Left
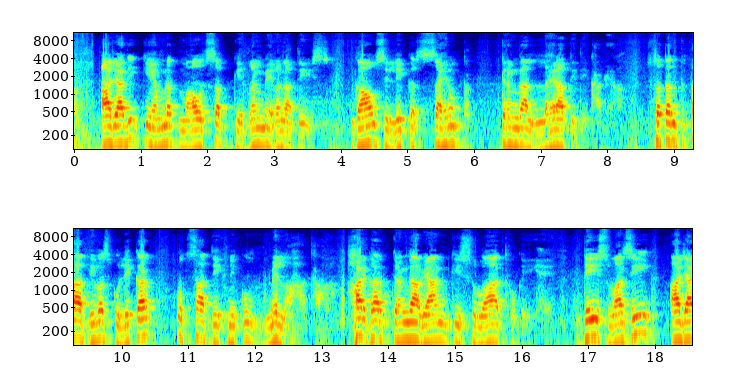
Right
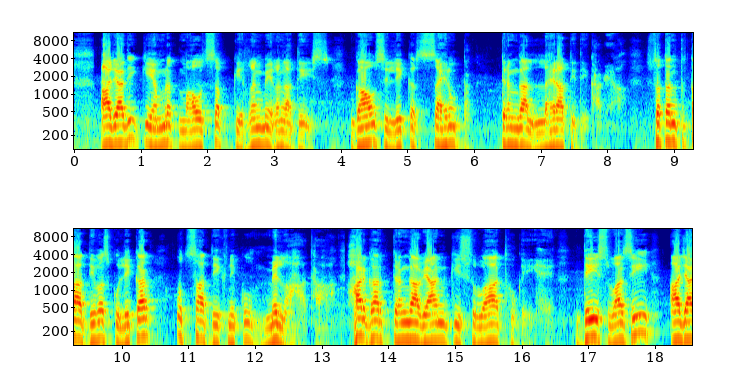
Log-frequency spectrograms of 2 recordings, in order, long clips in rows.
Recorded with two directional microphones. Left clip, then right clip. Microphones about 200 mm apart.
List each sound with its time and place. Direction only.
0.3 s speech: 55° right (ahead or behind)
